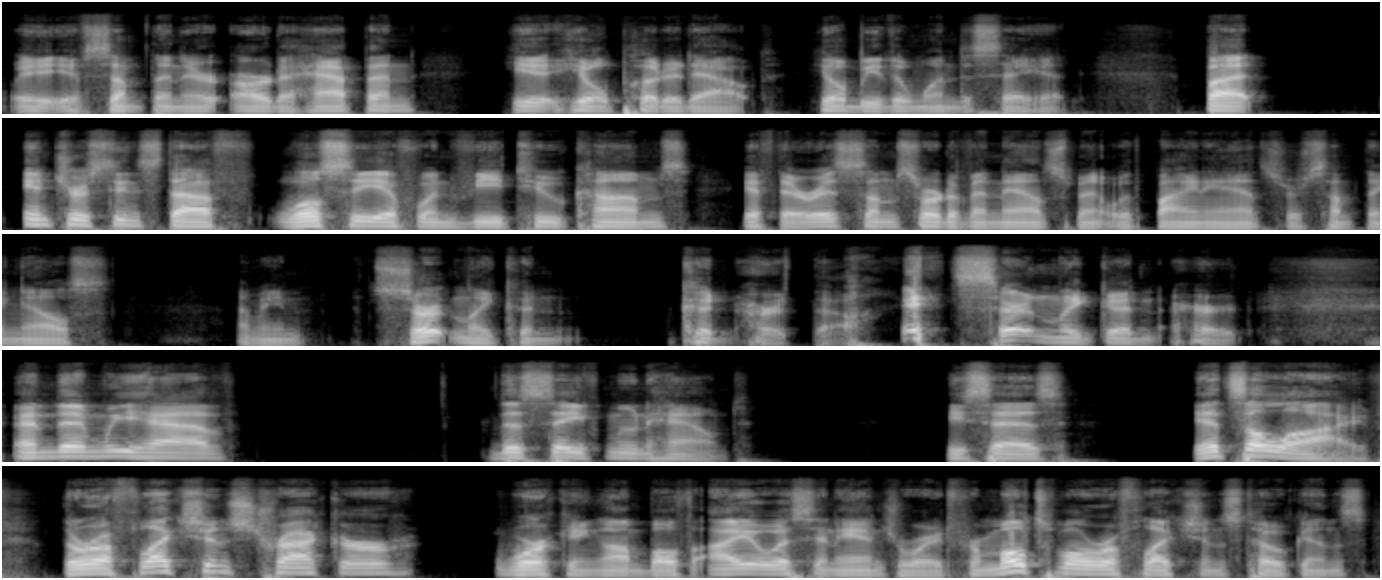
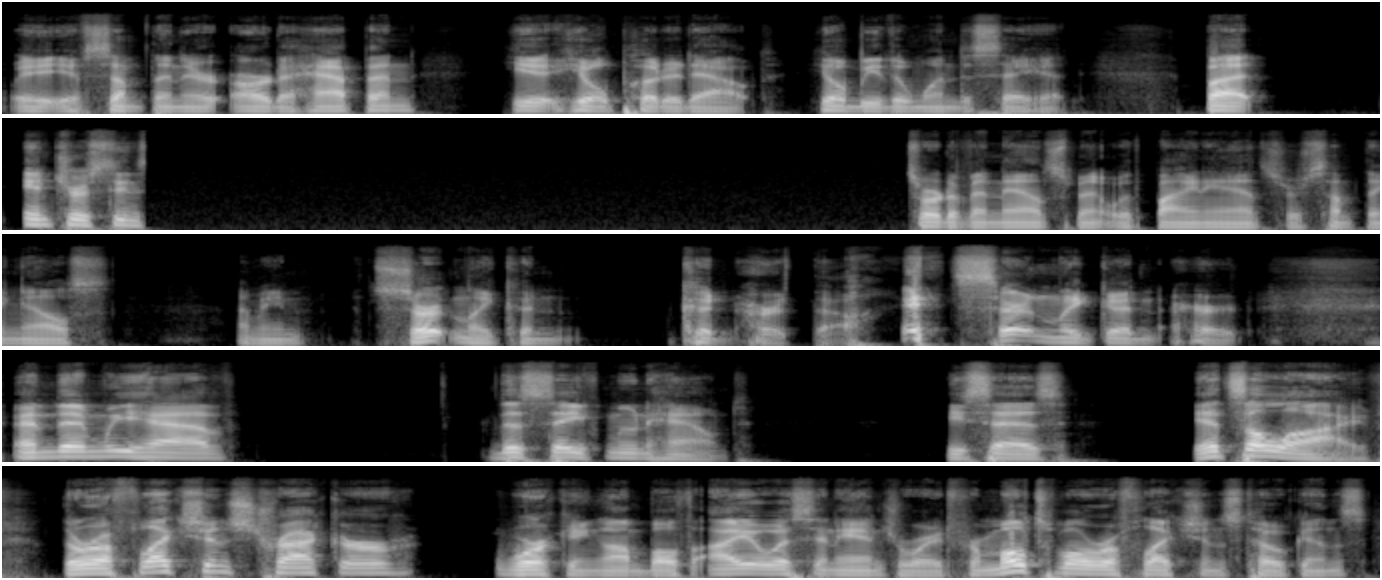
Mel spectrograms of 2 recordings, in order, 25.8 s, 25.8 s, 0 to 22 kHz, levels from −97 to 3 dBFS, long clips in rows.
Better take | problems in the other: first | audio cutting out; at 5.5 s for 3 s

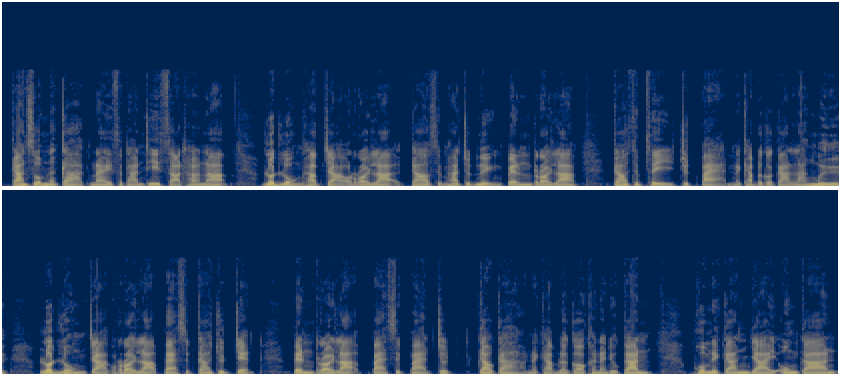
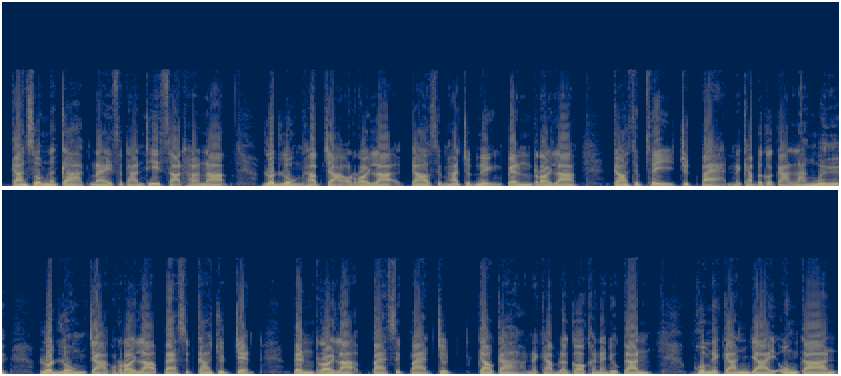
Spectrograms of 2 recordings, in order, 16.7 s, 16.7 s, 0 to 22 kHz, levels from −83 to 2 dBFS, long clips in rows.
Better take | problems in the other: first | distortion; slight; 10 dB below the speech

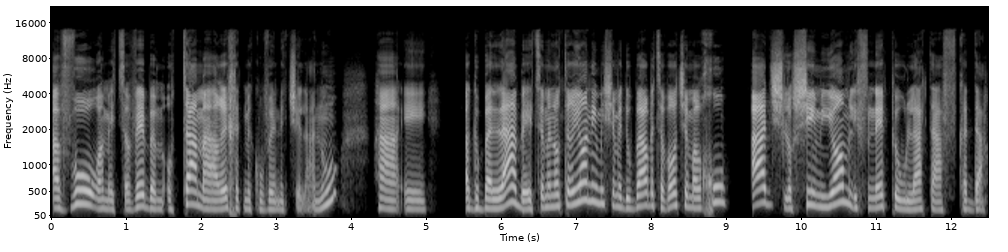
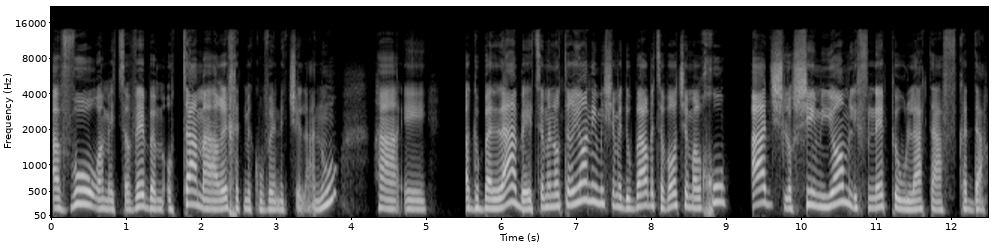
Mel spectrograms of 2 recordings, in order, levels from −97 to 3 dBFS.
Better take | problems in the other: second | thin; somewhat; fading below 1 kHz

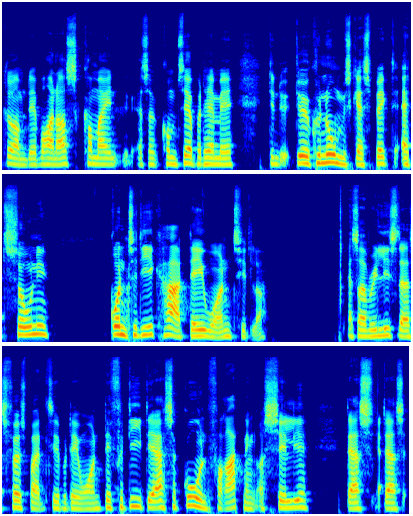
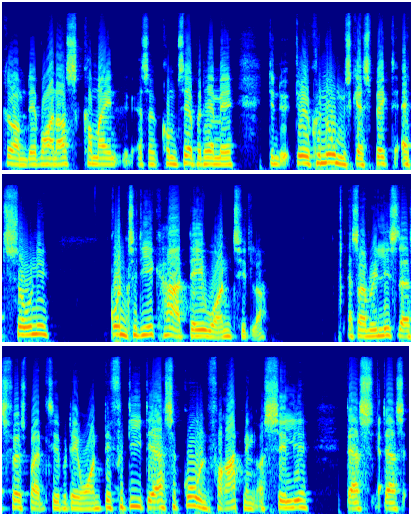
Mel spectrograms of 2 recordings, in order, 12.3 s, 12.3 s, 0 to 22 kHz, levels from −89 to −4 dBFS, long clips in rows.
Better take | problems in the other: first | distortion; heavy; 7 dB below the speech

